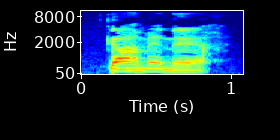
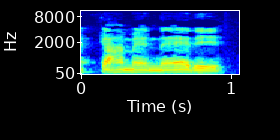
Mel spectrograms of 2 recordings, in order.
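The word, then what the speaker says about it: Carmenère: Carmener, não é Carmenere. Não é errado, mas assim, pronunciar o original francês correto seria Carmener.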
